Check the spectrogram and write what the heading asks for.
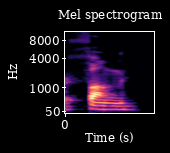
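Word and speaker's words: Feng: And on behalf of a Mr. Fang, I'm never going to say it right. It's F-E-N-G, which is... – Pronouncing it correctly would render Fung.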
